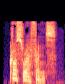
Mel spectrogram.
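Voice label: "cross-reference", British English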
